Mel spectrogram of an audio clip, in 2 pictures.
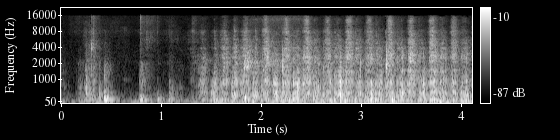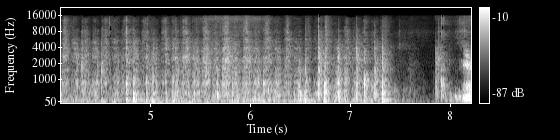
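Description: Silver scratch-off coating on a paper scratch-off circle being scraped away with a pointed pen-like tool: a few light taps, then rapid continuous scratching for about six seconds that stops shortly before the end.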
